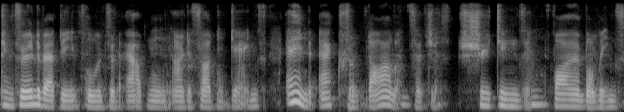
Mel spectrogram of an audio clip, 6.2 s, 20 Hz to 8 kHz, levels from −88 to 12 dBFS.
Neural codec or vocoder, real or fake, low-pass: autoencoder, 22.05 kHz, a latent of 192 numbers a frame, VITS, trained on one speaker; fake; 7.2 kHz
